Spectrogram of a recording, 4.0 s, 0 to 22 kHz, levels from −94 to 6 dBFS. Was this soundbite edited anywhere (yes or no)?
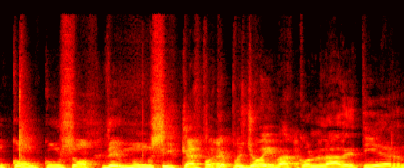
yes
